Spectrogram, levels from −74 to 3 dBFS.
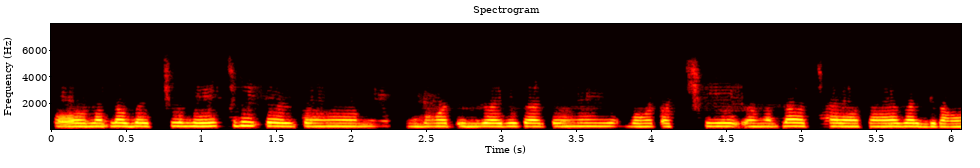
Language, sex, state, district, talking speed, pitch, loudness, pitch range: Hindi, female, Uttar Pradesh, Jyotiba Phule Nagar, 180 wpm, 245 Hz, -17 LUFS, 235-250 Hz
